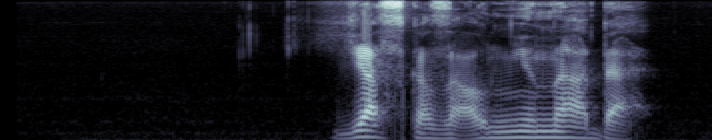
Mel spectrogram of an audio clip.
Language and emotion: Russian, angry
